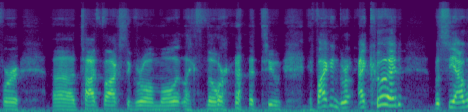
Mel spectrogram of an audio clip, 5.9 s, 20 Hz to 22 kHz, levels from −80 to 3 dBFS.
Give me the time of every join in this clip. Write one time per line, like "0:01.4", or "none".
0:04.4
